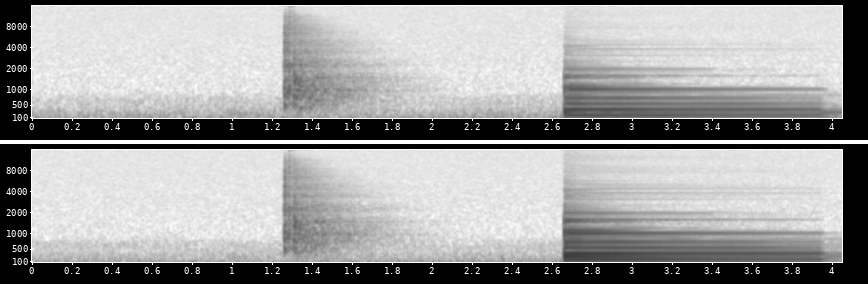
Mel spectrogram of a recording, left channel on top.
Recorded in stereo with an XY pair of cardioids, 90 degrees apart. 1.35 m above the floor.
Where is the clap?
10° right, 5 m.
